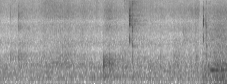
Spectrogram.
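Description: Room noise with a few faint short clicks and rustles.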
